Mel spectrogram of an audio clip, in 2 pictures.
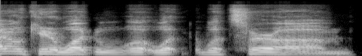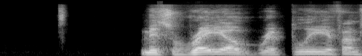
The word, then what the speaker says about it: Rhea Ripley: I mean, I don't care what's her Miss Rhea Ripley, if I'm saying it right. Rhea Ripley.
